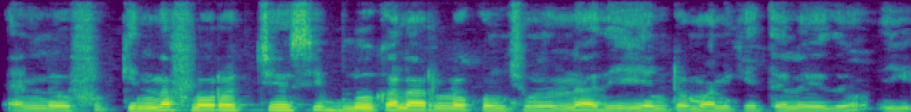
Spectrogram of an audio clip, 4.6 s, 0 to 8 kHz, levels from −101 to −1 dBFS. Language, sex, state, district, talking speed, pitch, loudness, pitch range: Telugu, male, Andhra Pradesh, Guntur, 185 wpm, 165 Hz, -17 LUFS, 155-180 Hz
